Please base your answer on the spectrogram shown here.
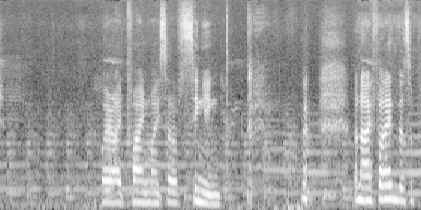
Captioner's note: laughs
